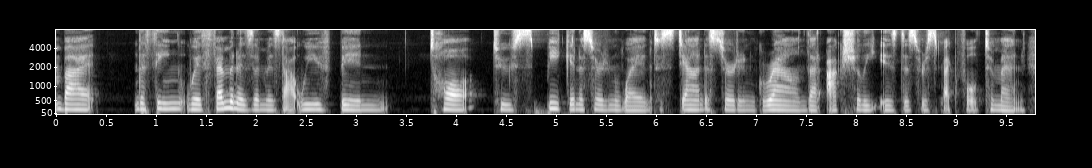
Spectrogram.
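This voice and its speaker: A woman speaks at a fairly slow pace with a dark, mellow tone, a fairly low pitch and fairly even intonation. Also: dry, close sound with no echo. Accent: non-native. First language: not English. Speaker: writer and former new age practitioner. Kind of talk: podcast interview.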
